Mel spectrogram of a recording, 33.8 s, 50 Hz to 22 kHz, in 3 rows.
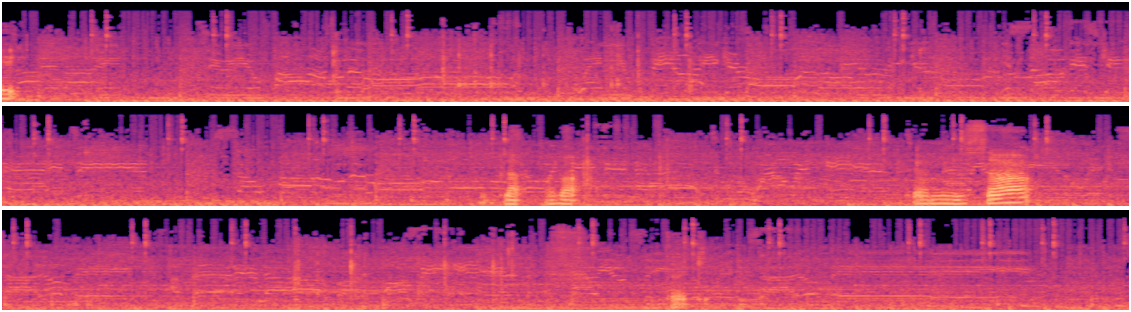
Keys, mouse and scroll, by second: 3.7 right click, 4.5-7.2 middle drag, 6.7-26.2 right drag, 26.2 middle click, 26.6 right click, 26.7-28.1 middle drag, 28.3-33.8 right drag.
